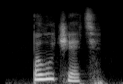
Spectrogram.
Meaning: to receive, to get, to obtain, to accept
- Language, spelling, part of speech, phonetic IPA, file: Russian, получать, verb, [pəɫʊˈt͡ɕætʲ], Ru-получать.ogg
